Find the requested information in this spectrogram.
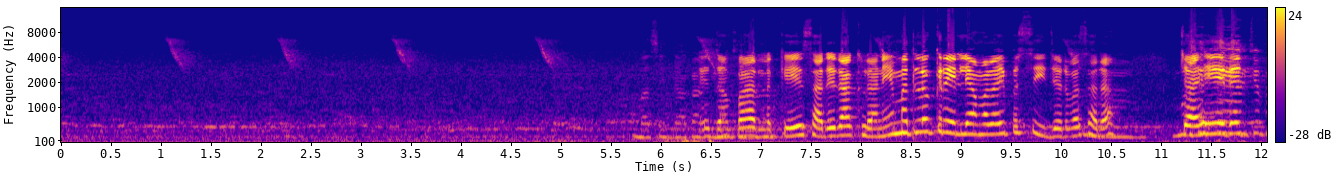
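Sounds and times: faint steady hum: 0.0 - 12.0
bird chirping: 0.8 - 5.3.

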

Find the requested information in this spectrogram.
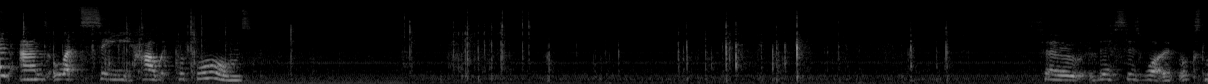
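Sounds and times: packet tearing and crinkling: 0.0 - 3.0, 4.0 - 9.6.

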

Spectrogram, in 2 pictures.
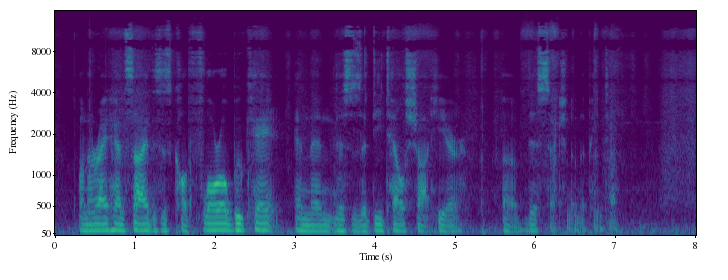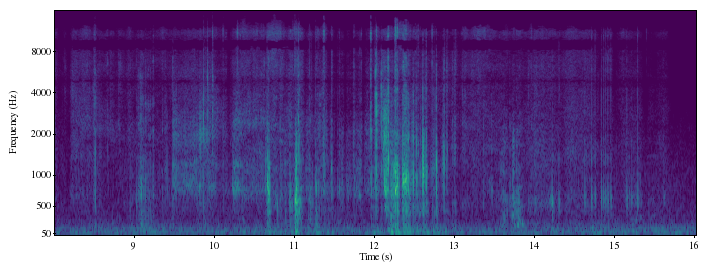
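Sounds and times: book page turning: 5.0 - 15.8.

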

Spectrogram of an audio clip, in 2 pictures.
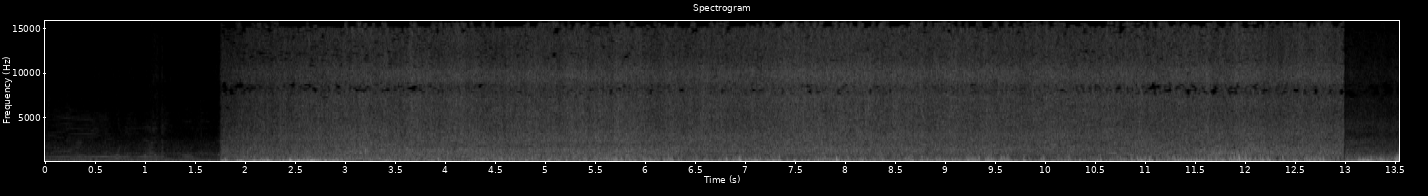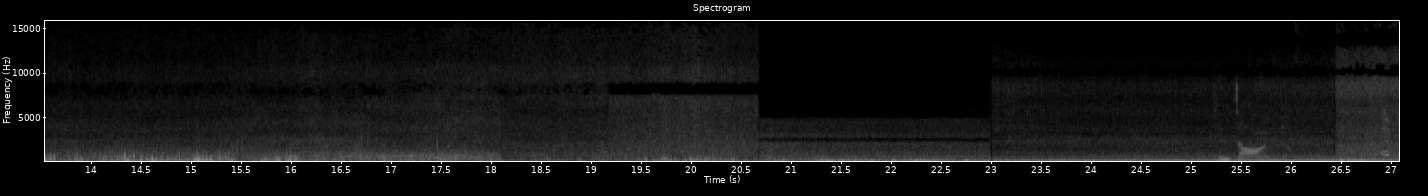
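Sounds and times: hiss of traffic and water: 1.8 - 20.7, 26.4 - 27.0
wind buffeting microphone: 1.8 - 24.8
low gusty rumbles: 1.8 - 26.9.

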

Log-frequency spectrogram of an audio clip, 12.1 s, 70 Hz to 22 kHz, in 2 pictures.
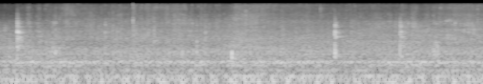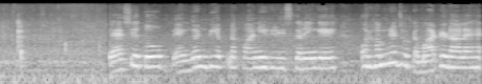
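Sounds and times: vegetables sizzling in hot oil: 0.0 - 7.5.

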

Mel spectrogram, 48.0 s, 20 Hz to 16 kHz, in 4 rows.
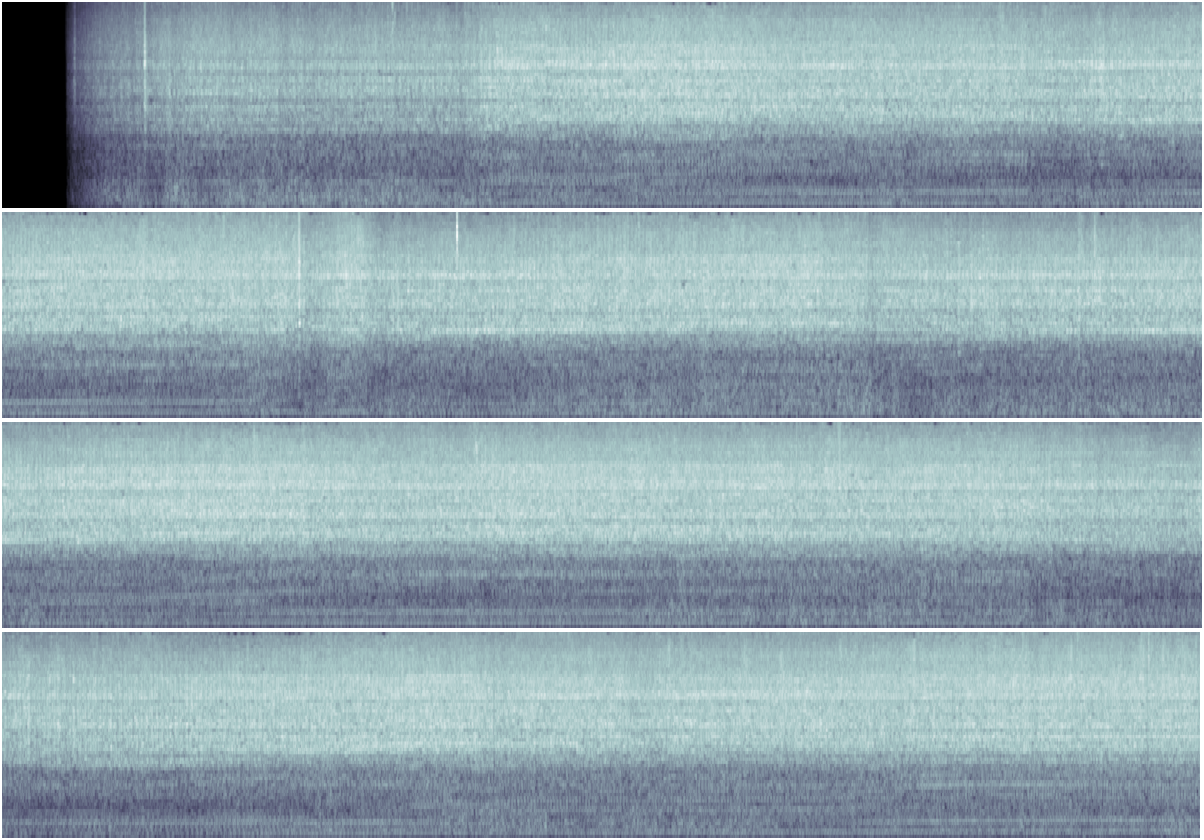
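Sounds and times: wind and road noise: 0.6 - 47.9
motorcycle engine revving: 0.7 - 47.9.

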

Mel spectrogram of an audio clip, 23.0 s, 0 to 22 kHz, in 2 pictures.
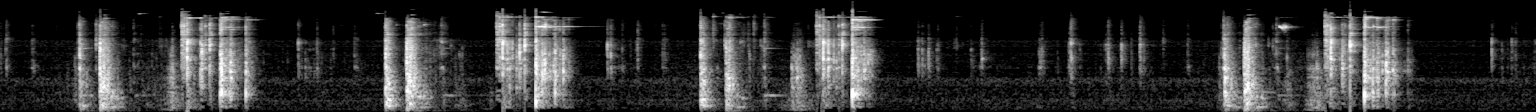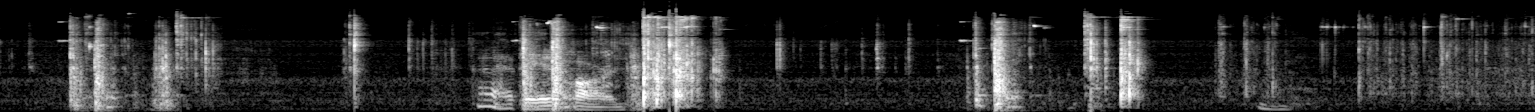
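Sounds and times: brass cases clinking: 15.4 - 17.0, 18.8 - 23.0.

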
